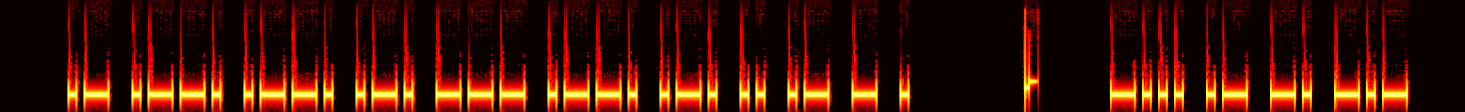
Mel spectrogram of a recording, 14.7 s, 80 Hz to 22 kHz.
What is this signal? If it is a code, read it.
Morse code, heard as a keyed tone, about 15 wpm, 700 Hz. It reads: APPROPRIATE BANK
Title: Sentences from Top 900 Words - New Word Drill - 15wpm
